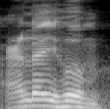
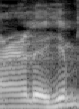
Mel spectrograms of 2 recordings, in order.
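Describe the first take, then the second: First: The vowel after the h is 'u'. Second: The vowel after the h is 'i'. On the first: "hanya di dhamma" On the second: "seperti yang kita baca"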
